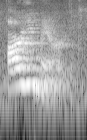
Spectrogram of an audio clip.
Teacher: full interrogative syntax rising intonation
